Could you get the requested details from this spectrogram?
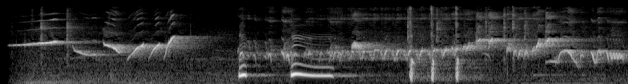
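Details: White-rumped shama song: clear, pure whistled notes sliding up and down, rich fluty phrases mixed with sharp clicks and short rising chirps, with a faint low hum beneath.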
